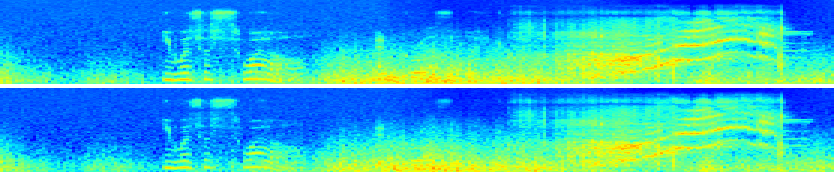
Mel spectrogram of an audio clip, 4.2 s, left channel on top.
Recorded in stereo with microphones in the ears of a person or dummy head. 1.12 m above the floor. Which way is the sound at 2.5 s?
Centre (ahead or behind).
